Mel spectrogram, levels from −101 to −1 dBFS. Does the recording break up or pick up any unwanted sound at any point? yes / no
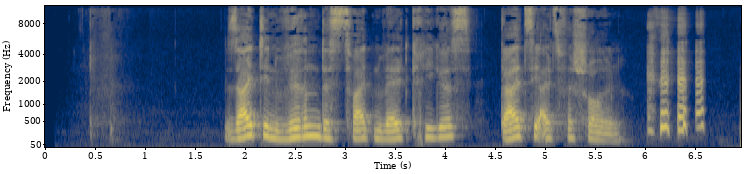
yes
